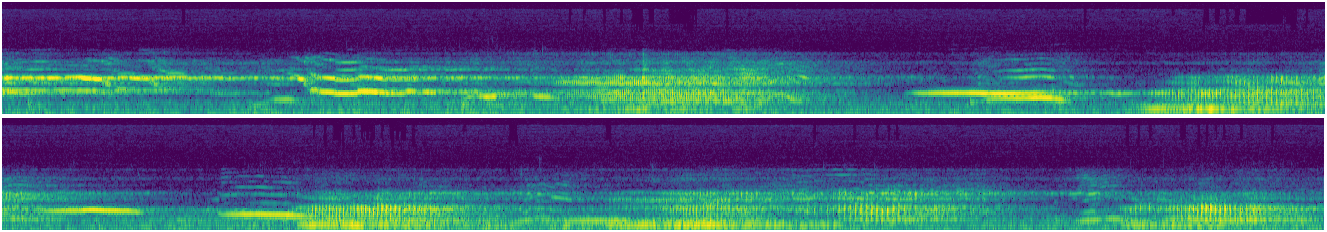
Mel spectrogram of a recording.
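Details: Humpback whale song with a regular cycle of units: rough buzzy moans alternating with short rising and falling whoops and deep grunts, repeating roughly every two to three seconds over low sea rumble.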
